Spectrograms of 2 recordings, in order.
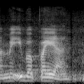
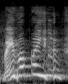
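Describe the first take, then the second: First: Said in the usual way. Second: The same line again, much higher and teasing; a sing-song high-pitched echo of the first take; playful high repeat. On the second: Pretend. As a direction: tease it up high.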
